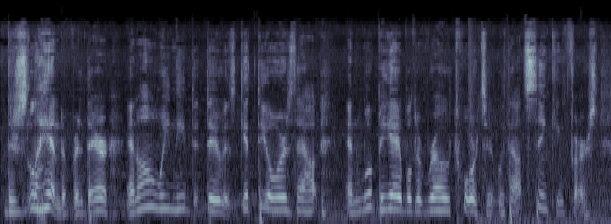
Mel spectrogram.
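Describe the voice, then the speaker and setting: A man voicing a bossy, impatient girl with shrill, urgent exclamations in an audiobook. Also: brisk, gravelly, darkish tone, faint music behind. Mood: angry, scolding. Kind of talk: audiobook character voice.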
